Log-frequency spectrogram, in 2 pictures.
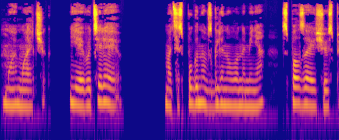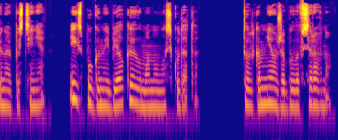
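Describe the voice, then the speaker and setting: A woman reading a dramatic first-person novel aloud in a steady narrating style. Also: lowish voice, a little fast, dry recording, studio quality. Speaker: audiobook narrator.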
